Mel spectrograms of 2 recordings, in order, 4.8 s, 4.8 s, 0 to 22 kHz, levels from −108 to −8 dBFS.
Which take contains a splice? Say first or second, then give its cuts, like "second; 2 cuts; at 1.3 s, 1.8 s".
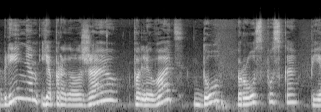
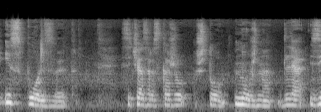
second; 1 cut; at 3.4 s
